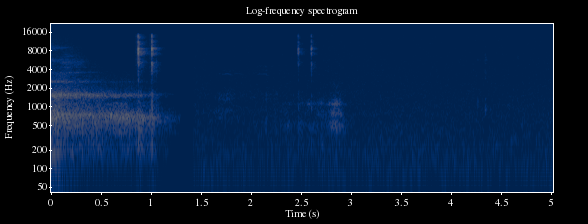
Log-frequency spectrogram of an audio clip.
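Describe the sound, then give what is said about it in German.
A few sharp mouse clicks spaced irregularly, some in quick pairs, against a quiet background, with a soft breathy sigh near the start, as tabs in a web browser are being closed. “Das Klicken, das du hörst, ist das Schließen von irgendwelchen Tabs im Browser.”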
